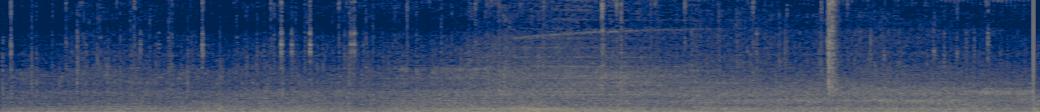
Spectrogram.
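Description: A car's road and engine noise heard from inside the cabin while driving: a steady low rumble.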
